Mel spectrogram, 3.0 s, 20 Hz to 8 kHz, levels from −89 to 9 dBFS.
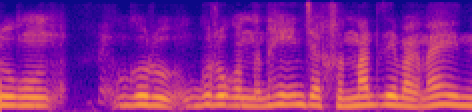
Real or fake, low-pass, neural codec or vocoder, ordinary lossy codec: fake; 7.2 kHz; codec, 24 kHz, 0.9 kbps, DualCodec; none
